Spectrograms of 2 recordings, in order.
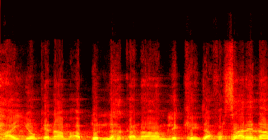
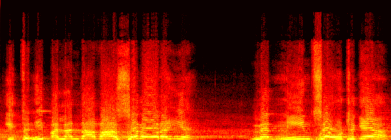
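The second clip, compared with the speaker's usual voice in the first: wailing cry; 11 semitones higher, slower than usual. A narrator's reading. Wife tells the old man Husain is leaving, wailing. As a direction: cry it out in grief. Climax of majlis lament, shouted.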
